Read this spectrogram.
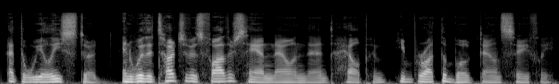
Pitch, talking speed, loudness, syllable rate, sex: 110 Hz, 270 wpm, -20 LUFS, 5.3 syllables/s, male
